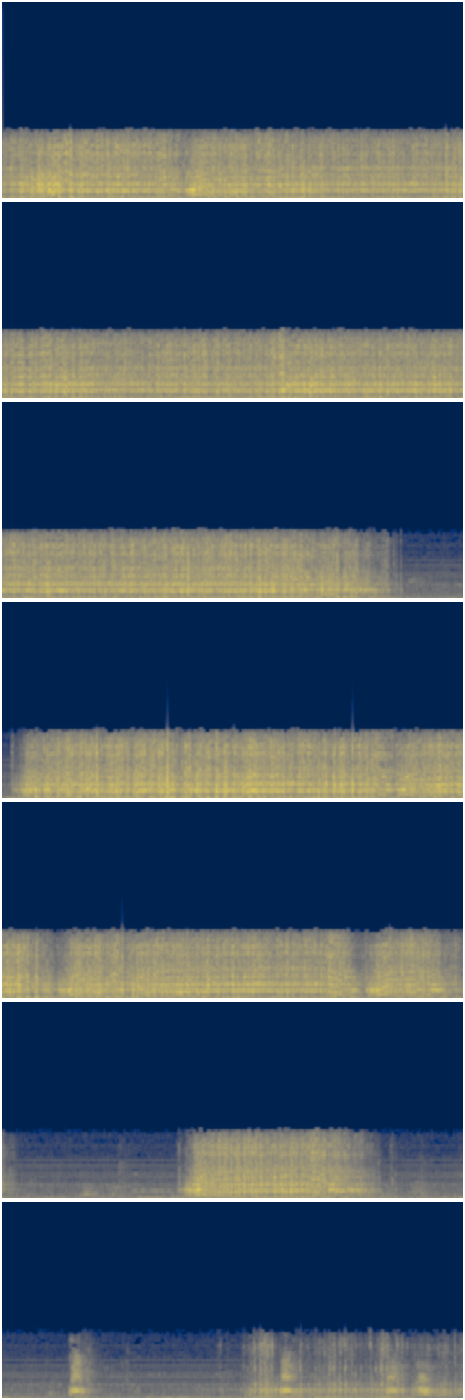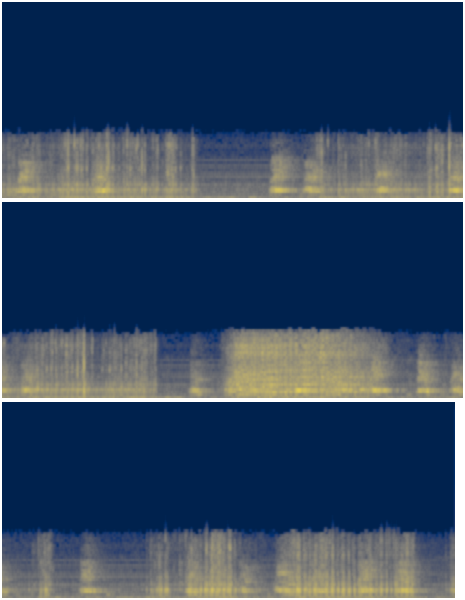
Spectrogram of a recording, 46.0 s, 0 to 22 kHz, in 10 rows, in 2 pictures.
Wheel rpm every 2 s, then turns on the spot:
210, 200, 230, 230, 230, 230, 100, 190, 220, 150, 200, 80, 80, 20, 0, 20, 20, 20, 20, 70, 20, 20, 20.
30-38 40-44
